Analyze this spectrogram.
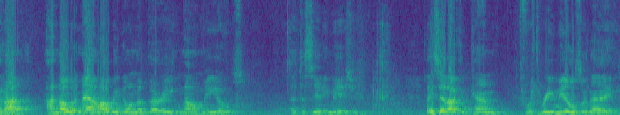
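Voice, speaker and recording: A man's high pitch, monotone and flat, at a fairly slow pace, with audible room echo and noticeable background noise. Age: 60s. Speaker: defendant. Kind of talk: court testimony. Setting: courtroom.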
